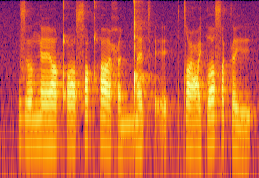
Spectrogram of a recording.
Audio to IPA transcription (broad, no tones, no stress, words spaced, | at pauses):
zʌːŋæː qʼʊːsˤə qʰæːħəːŋ͡ǃæ t͡sʼɛ̰ | tˤɪːʕɪpʲəː sˤɪkɪː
